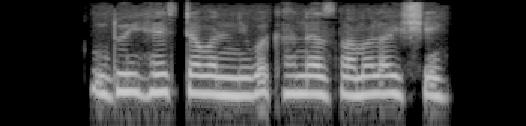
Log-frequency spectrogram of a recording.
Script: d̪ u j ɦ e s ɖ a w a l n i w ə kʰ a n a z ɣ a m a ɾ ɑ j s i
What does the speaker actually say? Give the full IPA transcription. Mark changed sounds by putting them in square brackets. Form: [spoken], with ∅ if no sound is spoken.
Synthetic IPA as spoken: d̪ u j ɦ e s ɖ a w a l n i w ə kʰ a n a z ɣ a m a [l] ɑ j [ʃ] i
